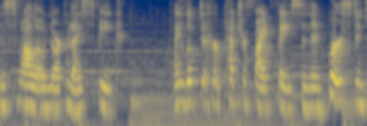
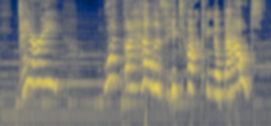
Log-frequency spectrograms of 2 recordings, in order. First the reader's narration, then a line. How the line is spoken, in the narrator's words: She yelled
